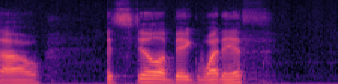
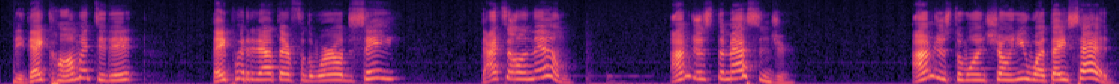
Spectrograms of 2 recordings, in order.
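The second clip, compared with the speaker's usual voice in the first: higher and louder, fired up and defiant; heated; 8 semitones higher, 3 dB louder than usual. Real, not acted. Vlogger defending showing the comments, heated and defiant. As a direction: throw it back at the critics. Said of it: "I'm just getting so heated about this".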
